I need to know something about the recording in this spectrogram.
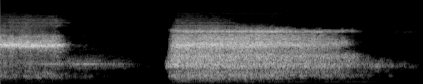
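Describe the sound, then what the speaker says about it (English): One big, deep breath drawn in loudly, a brief silent pause, then a long, full exhale that trails off, close and clear with no talk. "2 maximal expansive breaths, same thing, just big breath in"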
